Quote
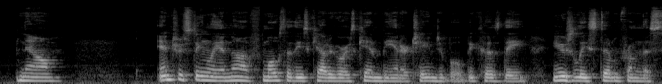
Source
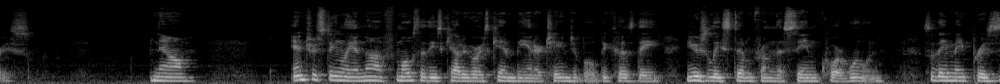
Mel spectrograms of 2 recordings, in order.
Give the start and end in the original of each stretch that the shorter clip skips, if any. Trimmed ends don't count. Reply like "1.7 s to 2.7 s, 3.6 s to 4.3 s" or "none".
none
